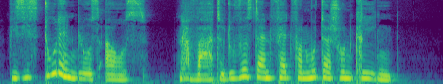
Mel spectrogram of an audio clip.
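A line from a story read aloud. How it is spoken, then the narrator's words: Call. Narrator (German): ruft Anne Rose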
